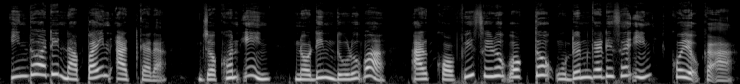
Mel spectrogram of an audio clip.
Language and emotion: Santali, happy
